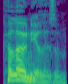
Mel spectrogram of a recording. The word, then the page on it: colonialism: anglais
